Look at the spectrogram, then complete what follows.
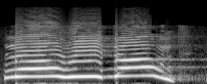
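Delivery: high, full-lunged shout; stretched, blaring retort from the chest; yelling back. Retold or imitated. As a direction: holler it back as loud as the beggar. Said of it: "pot și eu să țip".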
